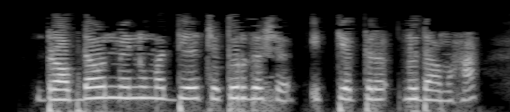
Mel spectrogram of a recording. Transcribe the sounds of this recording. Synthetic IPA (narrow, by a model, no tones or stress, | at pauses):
ɖɾɔp̚ɖaunmenuməd̪ʱjet͡ɕət̪uɾd̪əɕəit̪jət̪ɾənud̪aməɦa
